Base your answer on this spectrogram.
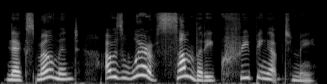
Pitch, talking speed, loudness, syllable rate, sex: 260 Hz, 200 wpm, -20 LUFS, 6.3 syllables/s, female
